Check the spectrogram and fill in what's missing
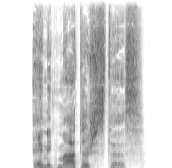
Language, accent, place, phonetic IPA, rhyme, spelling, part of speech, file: German, Germany, Berlin, [ɛnɪˈɡmaːtɪʃstəs], -aːtɪʃstəs, änigmatischstes, adjective, De-änigmatischstes.ogg
- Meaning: strong/mixed nominative/accusative neuter singular superlative degree of änigmatisch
